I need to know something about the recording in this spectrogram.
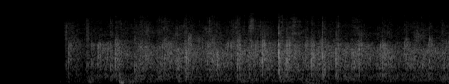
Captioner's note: audience applauds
